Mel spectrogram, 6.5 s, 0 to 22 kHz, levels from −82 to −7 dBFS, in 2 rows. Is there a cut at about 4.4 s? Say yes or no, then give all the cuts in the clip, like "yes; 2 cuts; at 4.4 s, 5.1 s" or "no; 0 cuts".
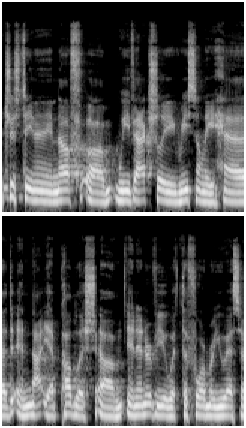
yes; 1 cut; at 4.4 s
